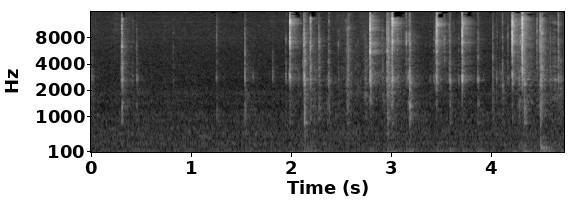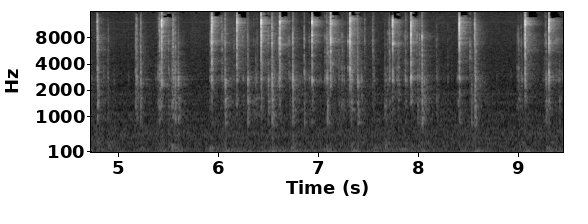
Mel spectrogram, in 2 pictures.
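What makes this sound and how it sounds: Long fingernails type continuously on a full-size backlit pink mechanical keyboard with round plastic typewriter-style keycaps. The result is a steady stream of quick, bright, clicky key strikes over a low background hum, with denser bursts in places.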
